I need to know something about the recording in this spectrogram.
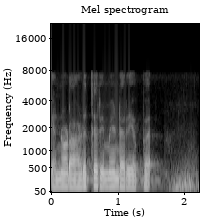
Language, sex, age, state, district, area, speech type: Tamil, male, 18-30, Tamil Nadu, Namakkal, urban, read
